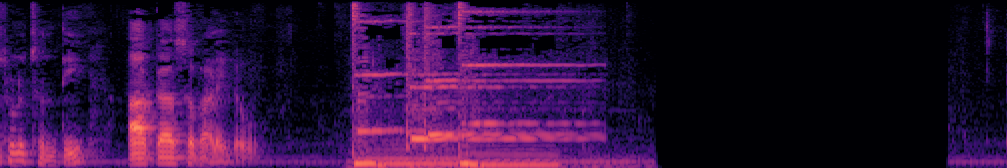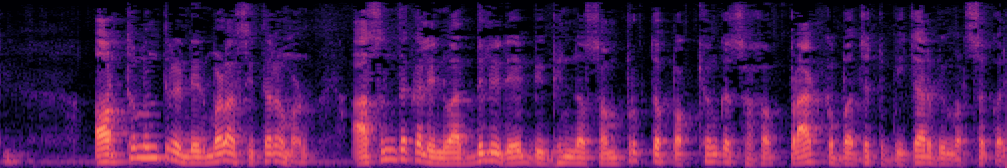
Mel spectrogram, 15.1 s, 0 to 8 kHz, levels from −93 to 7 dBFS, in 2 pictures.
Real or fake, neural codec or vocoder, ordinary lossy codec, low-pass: real; none; none; none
